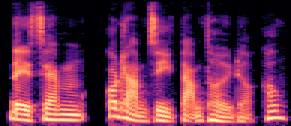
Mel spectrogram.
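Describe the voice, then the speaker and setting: A man's voice: medium pitch, sing-song, brisk, no room sound. A man voicing a cautious older male grave digger in an audio storybook, speaking sternly.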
